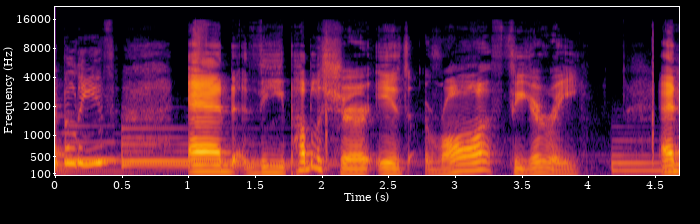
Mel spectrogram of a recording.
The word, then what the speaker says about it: Raw Fury: and the publisher is raw fury and no it's not raw fur furry spelled f-u-r-r-y it is fury spelled like fury rage so i'm gonna be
